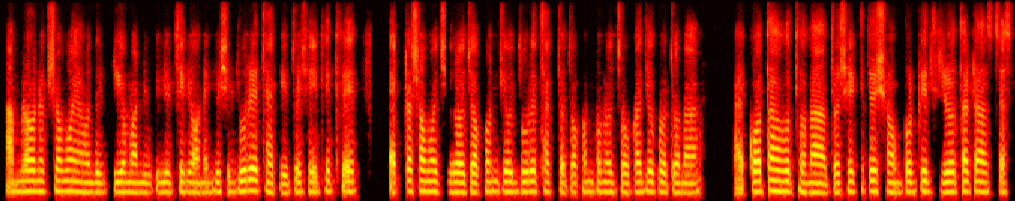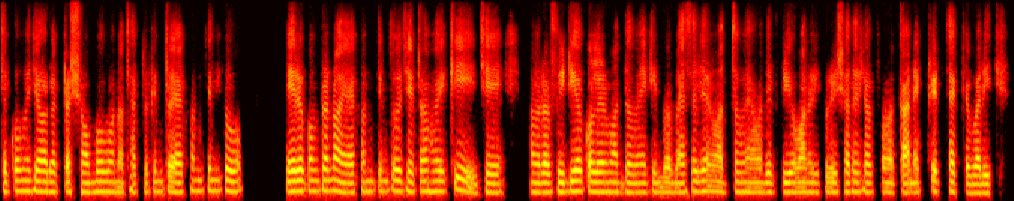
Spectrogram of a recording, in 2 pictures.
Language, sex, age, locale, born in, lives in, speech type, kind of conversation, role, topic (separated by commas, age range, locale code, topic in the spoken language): Bengali, male, 20-24, bn-BD, Bangladesh, Bangladesh, conversation, unstructured, none, প্রিয়জনের দূরে থাকা কি কখনো আপনার মন খারাপ করেছে?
